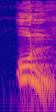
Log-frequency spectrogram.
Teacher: আমরা যখন দুই পেশ দিয়ে পড়বো তখন ঠোঁট গোল করে পড়বো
